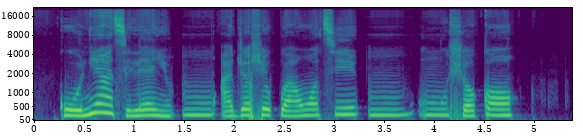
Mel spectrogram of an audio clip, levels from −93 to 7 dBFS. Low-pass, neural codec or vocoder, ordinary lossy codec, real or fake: none; none; none; real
